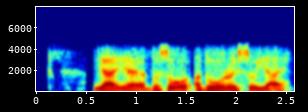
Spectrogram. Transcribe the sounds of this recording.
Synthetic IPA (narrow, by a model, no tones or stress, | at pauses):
jajːajɐdusuɐduɔɾɔjsujaj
